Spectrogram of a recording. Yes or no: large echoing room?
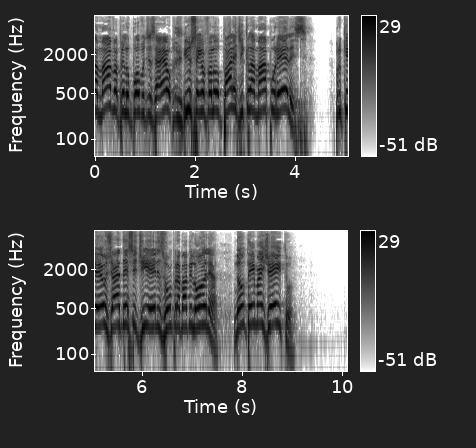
yes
